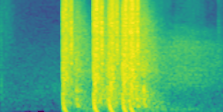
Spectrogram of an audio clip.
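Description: Several gunshots crack in quick succession and echo away.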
